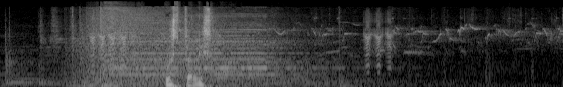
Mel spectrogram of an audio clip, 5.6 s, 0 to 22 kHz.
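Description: A goat in The Witcher 3: Wild Hunt bleats twice in quick wavering calls over in-game sounds, with someone speaking briefly in the clip.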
